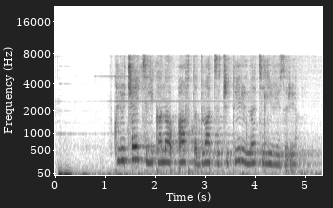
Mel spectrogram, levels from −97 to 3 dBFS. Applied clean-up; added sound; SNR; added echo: neural separator model SepFormer DNS4.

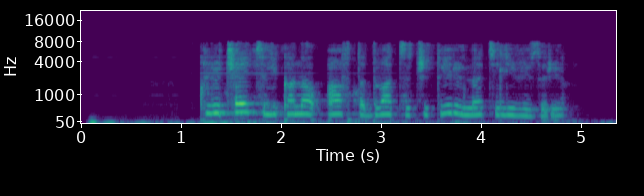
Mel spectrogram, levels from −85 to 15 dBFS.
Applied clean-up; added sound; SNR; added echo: neural mask model DeepFilterNet 3.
